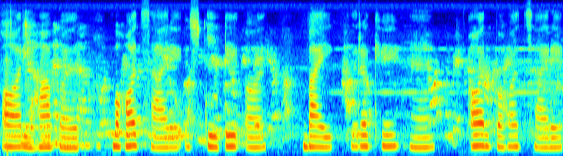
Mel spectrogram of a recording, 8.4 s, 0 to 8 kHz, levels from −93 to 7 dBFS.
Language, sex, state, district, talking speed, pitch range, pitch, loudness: Hindi, female, Bihar, Kaimur, 90 wpm, 190-215 Hz, 205 Hz, -20 LUFS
